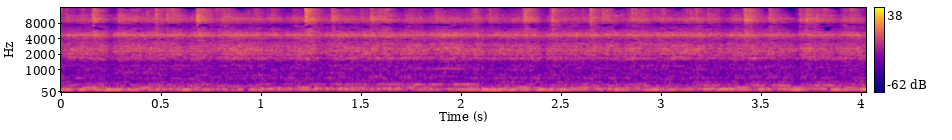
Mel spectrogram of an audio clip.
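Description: Electric guitar playing a fast, continuous death metal rhythm riff.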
